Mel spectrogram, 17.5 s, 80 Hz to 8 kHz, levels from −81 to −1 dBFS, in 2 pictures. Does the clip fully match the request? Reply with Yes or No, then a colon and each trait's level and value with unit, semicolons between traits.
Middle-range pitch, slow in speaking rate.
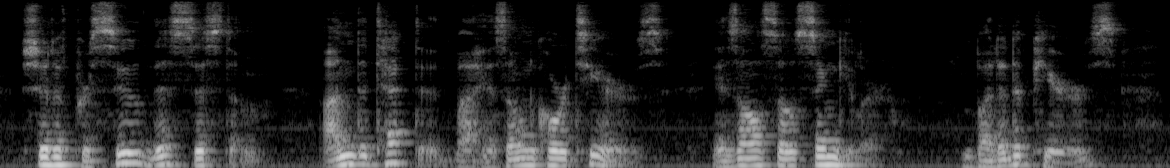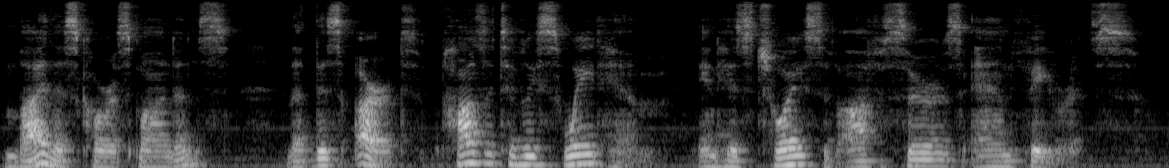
No: low, 125 Hz; slow, 110 wpm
